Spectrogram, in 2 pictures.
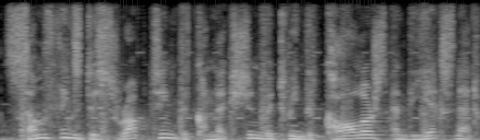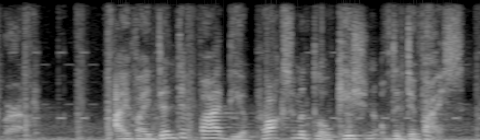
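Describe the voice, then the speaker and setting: Man playing animated, fussy video game scientist. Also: on the high side, natural voice. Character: fussy, ambitious male scientist obsessed with his research. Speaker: quest-giving scientist.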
